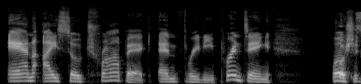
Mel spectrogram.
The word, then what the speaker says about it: anisotropic: I'm like oh it's anotropic. I'm like oh no it's anizotropic. Yeah anizotropic because I'm a dyslexic idiot and it should be anisotropic. Right. You're you're supposed to be like a like a break there.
